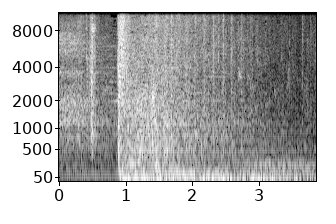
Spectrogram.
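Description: A flock of birds flutters its wings overhead.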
